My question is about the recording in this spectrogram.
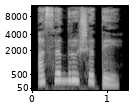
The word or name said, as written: ಅಸದೃಶತೆ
